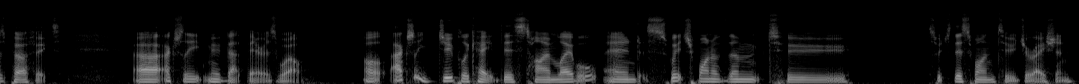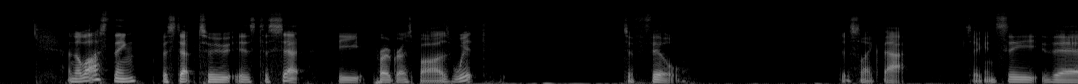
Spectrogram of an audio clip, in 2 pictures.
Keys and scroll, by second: 1.7 Left, 4.2 super+d.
